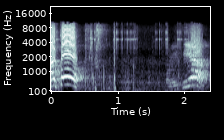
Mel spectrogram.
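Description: A man shouts loudly once at the very start, followed by quieter scattered knocks, clicks and rustling, with shouting voices rising again near the end.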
